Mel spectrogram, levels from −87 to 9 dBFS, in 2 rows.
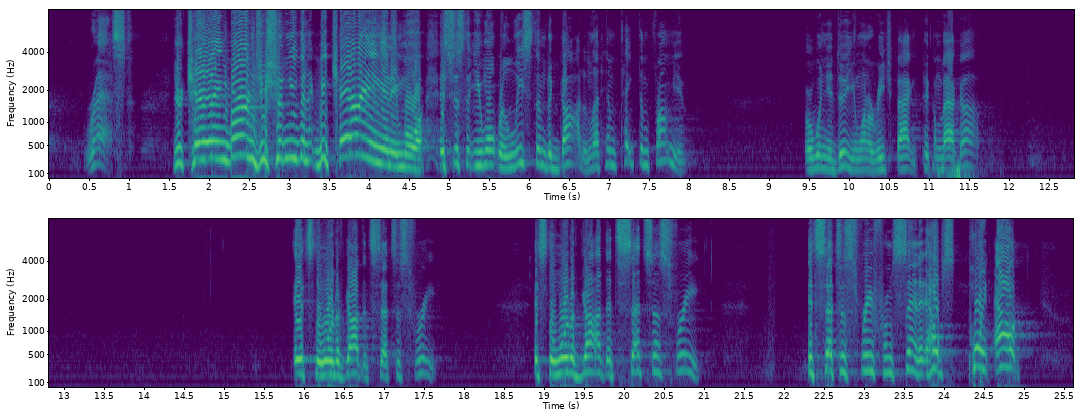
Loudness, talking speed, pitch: -25 LUFS, 160 wpm, 205 Hz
